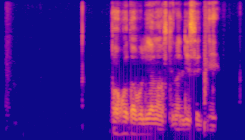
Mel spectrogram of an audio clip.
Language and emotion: Russian, neutral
